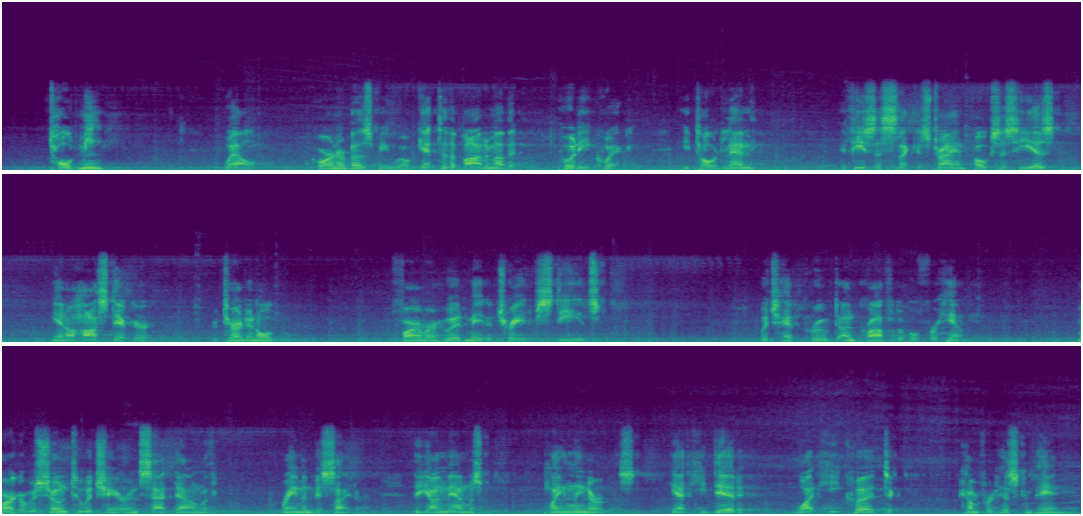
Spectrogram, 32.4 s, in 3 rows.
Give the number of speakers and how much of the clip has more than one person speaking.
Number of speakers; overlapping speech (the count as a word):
one, no overlap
